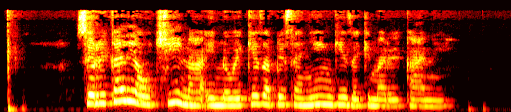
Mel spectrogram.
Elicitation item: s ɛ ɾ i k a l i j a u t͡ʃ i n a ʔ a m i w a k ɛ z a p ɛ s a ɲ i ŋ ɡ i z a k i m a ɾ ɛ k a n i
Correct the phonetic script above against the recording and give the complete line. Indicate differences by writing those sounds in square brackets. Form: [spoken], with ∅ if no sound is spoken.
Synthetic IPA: s ɛ ɾ i k a l i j a u t͡ʃ i n a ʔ [i] m [ɛ] w [ɛ] k ɛ z a p ɛ s a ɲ i ŋ ɡ i z a k i m a ɾ ɛ k a n i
